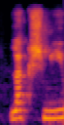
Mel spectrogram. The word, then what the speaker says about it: LXME: So I set up Lakshmi, which is spelled LXME.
